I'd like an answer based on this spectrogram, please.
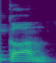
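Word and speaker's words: calm: Okay B कम बी मी्स होना। काम का मतलब समझिए यहां पे एल साइलेंट।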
